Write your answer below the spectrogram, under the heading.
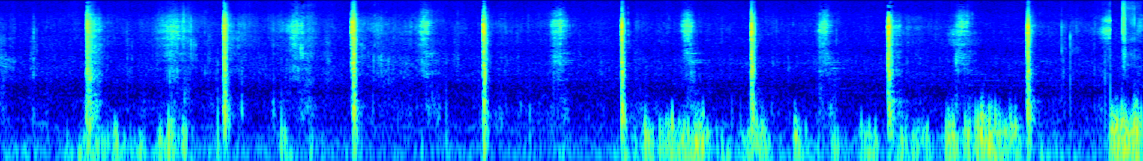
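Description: A long-handled digging hoe striking dry soil about every two seconds, eight strokes in all. Each stroke is a sharp crack followed by a brief hiss of loosened earth, with low rumbles in between.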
